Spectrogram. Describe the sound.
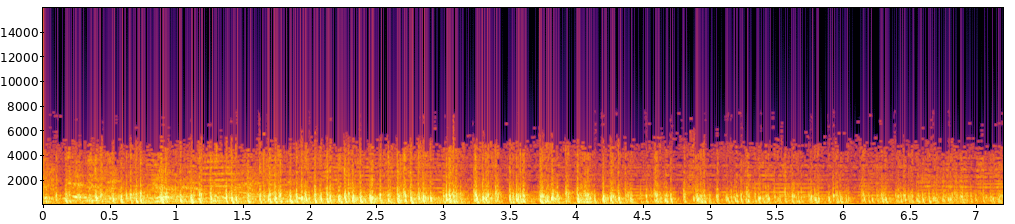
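Hoofbeats of several horses being ridden away in a hurry, a dense, continuous clatter of rapid hoof strikes that stays loud throughout and thins slightly toward the end.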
